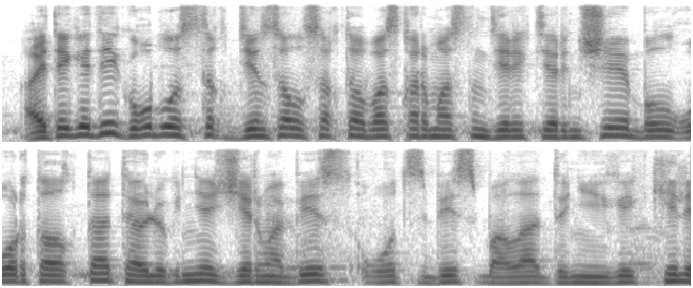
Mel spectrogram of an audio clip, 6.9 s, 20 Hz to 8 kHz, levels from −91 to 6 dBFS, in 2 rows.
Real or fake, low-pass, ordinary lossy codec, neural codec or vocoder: real; 7.2 kHz; none; none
